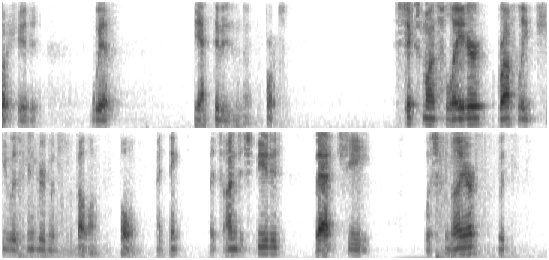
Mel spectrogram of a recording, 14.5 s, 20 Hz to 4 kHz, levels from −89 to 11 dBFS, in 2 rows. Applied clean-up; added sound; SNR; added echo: neural mask model DeepFilterNet 3.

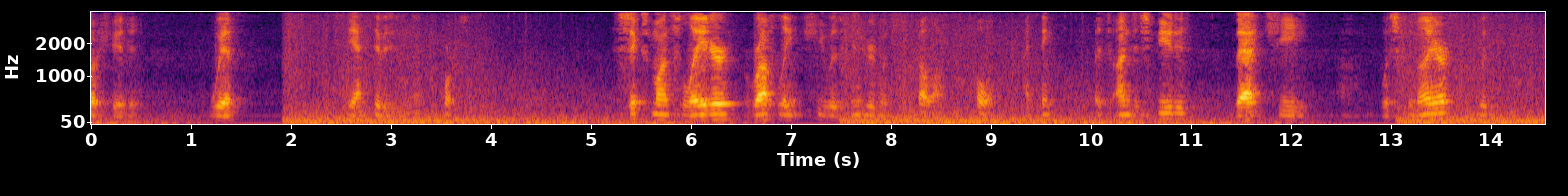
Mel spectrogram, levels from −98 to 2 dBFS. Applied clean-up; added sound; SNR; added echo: none; Boom; 10 dB; none.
